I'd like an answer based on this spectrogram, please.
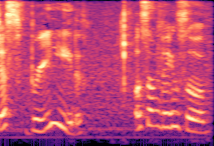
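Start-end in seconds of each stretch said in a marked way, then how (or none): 0.0-0.9 patronizing, condescending, talking-down voice. Recalling what a nurse said to her, mock-condescending nurse tone. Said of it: "in the most condescending tone ever".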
